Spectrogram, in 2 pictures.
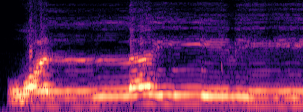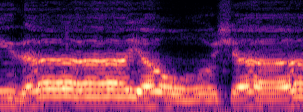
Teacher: لام کے اوپر شد ہے. لام کو واو کے ساتھ ملا کے پڑھا جائے گا اور لام پہ مضبوطی دی جائے گی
